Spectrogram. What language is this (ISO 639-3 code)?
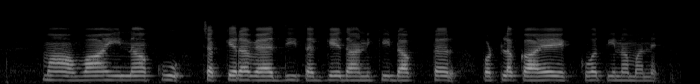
tel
